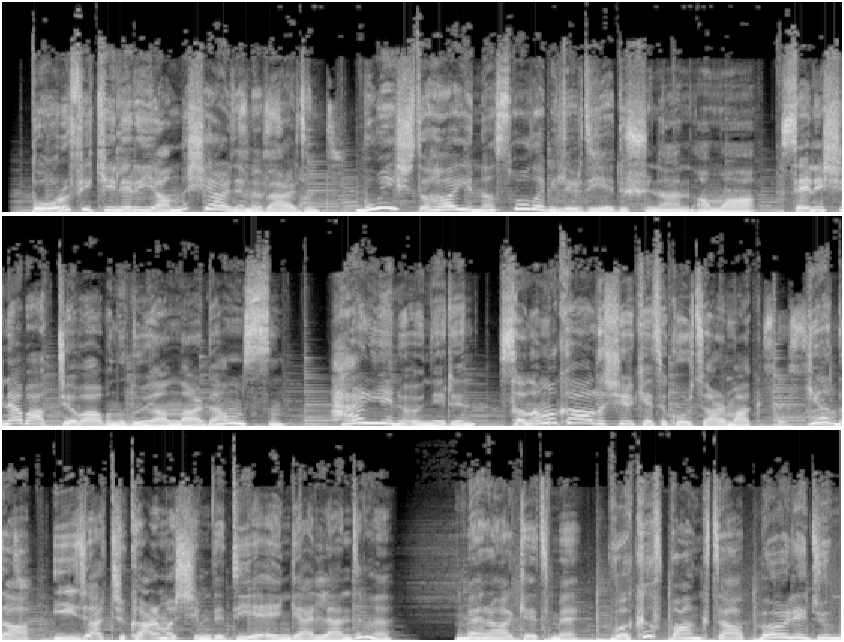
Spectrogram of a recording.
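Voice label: Turkish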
